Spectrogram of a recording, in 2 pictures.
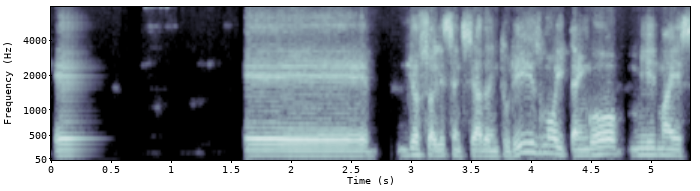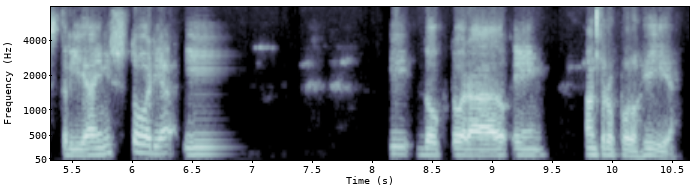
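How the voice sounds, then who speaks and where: A man's voice: mid-range voice, takes it slowly, pauses often, dry recording. A man from Brazil with a Portuguese accent, speaking hesitantly as a guest lecturer over a video call on a headset microphone. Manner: hesitant, stumbling over words. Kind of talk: video conference talk. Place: room in a house. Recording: muffled, choppy internet call audio.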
